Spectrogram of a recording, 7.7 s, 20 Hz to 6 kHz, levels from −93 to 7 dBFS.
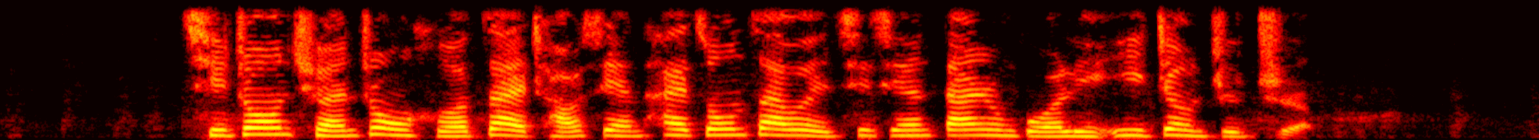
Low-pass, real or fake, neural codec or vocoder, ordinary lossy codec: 5.4 kHz; real; none; Opus, 64 kbps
